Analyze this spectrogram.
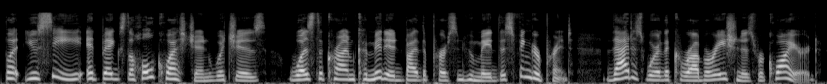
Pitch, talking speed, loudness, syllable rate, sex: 225 Hz, 210 wpm, -19 LUFS, 5.6 syllables/s, female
